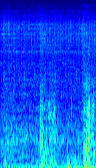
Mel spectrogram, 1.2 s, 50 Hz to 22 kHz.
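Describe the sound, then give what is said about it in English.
A Jeep's 4-liter engine runs with a steady, rough drone and low rumble while the 5-speed Jeep is being driven, a dense noisy hum that holds throughout with slight swells near the end. “Oh, just listen to that 4-liter purr under hood. Oh, it's good. Oh, just listen to the shifts of this 5-speed. Oh, this Jeep is glory.”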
